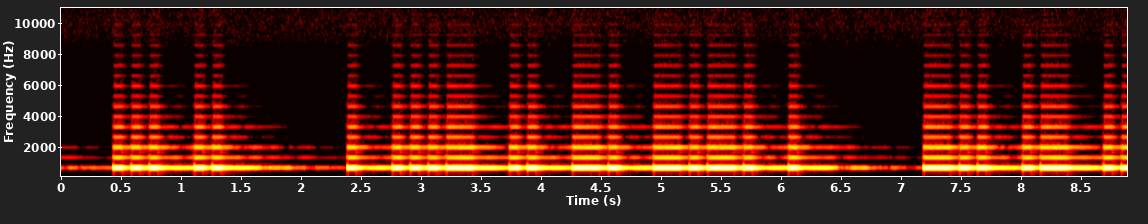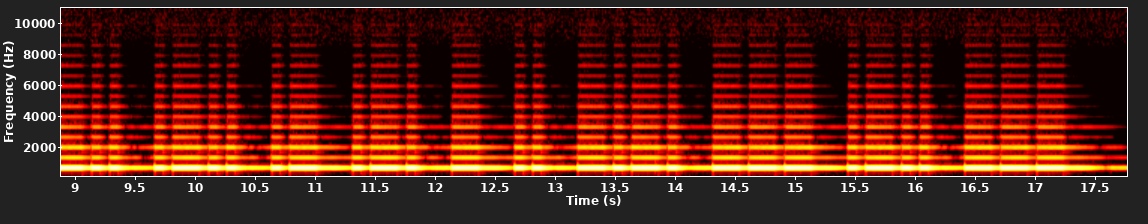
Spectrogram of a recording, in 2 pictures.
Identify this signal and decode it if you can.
Morse code, heard as a keyed tone, about 16 wpm, 660 Hz. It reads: SI EVINCE DALLARTICOLO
